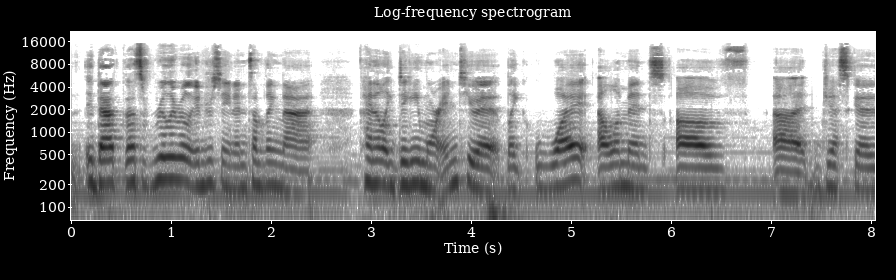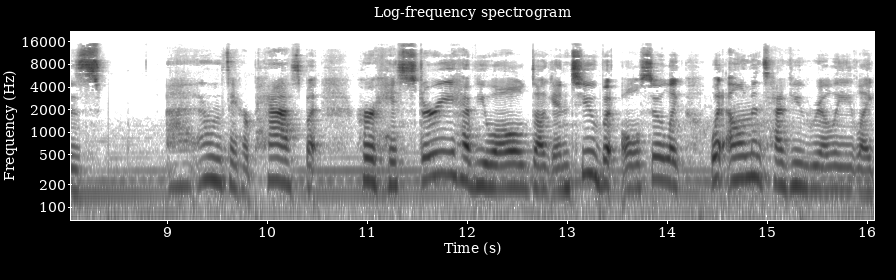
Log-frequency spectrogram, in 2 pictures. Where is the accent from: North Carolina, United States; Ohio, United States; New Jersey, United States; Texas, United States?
Texas, United States; because I'm from Texas and from Central Texas, so whenever I see something about, like, Central Texas area or Austin, I'm like, I could tell you didn't live here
